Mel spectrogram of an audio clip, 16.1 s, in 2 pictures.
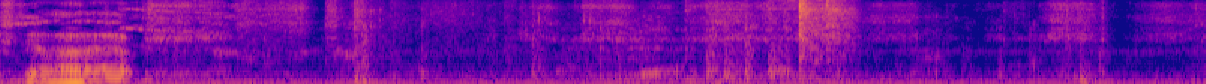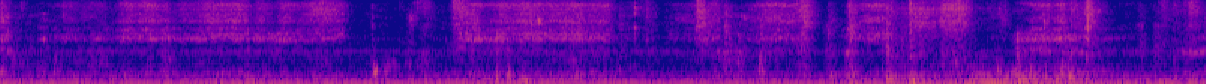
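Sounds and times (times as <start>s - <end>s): low steady hum: 0.0s - 16.0s
man chewing: 5.8s - 16.0s.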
